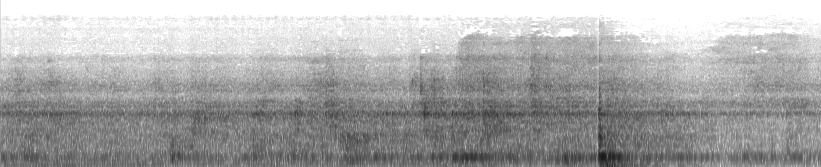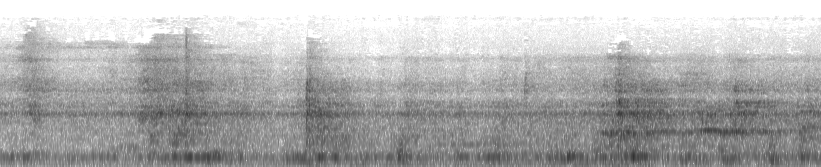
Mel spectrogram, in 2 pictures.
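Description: Skate blades scrape and hiss on ice in a large echoing hall.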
